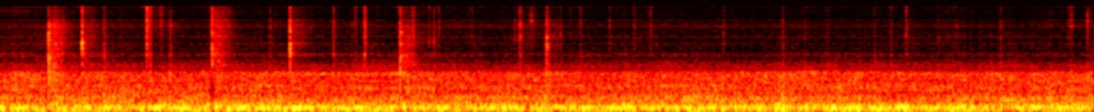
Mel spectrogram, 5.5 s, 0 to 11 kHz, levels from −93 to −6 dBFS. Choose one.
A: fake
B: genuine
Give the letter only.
A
